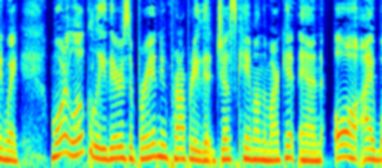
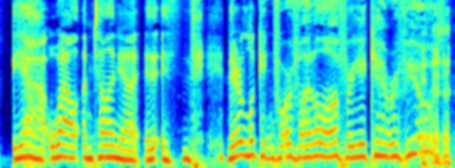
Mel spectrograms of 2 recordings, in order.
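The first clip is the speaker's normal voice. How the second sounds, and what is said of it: Godfather-style mobster voice impression. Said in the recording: “My best impression of The Godfather.”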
